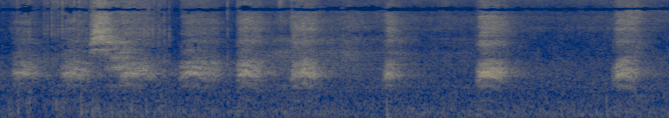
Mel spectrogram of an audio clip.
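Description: A bird cawing about ten times in short, separate calls, quick at first and then more spaced out, the loudest calls coming about three and a half and four and a half seconds in.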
